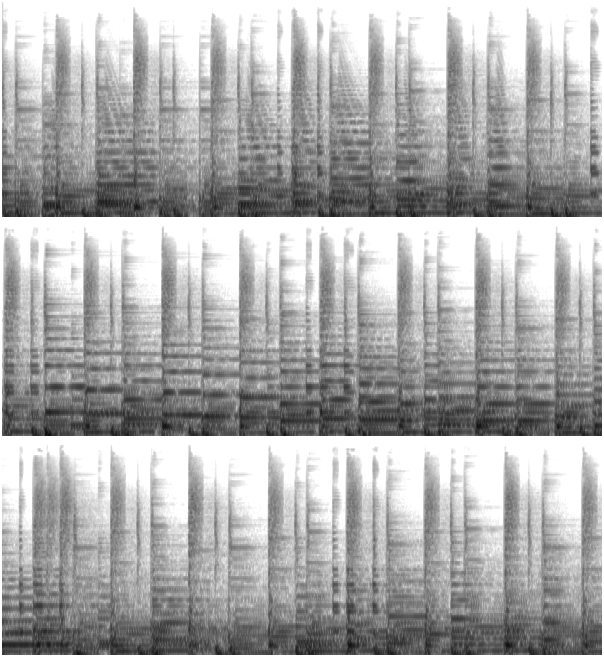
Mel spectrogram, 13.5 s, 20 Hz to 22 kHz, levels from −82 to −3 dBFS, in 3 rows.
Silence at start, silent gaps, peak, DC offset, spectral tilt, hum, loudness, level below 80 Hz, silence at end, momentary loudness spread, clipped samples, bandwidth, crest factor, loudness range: 0 s; none; 0 dBFS; under 0.1%; -6 dB/octave; none; -18 LUFS; -24 dBFS; 0 s; 4 LU; under 0.1%; 17.5 kHz; 16 dB; 2 LU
